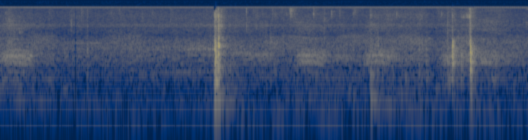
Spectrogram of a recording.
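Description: Bird calls repeating about once a second, with a sharp knock about two seconds in and two quick clicks near the end.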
